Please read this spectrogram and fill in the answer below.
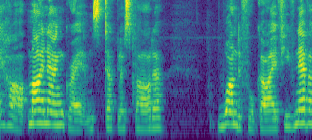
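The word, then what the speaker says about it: Bader: mine and Graham's Douglas Barda wonderful guy if you've never heard of him please look him up it's actually spelled b-a-d-e-r but pronounced bada he was a prisoner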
